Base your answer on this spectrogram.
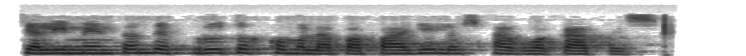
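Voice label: "aguacates", Spanish; mozilla voice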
